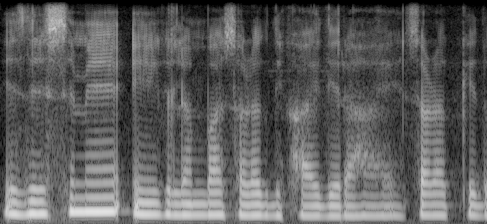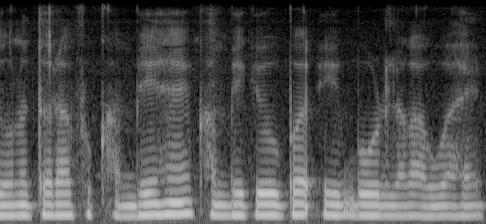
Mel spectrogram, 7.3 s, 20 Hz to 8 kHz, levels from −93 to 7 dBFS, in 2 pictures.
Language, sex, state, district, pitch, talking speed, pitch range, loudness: Hindi, female, Uttar Pradesh, Jyotiba Phule Nagar, 145 Hz, 195 wpm, 135-150 Hz, -17 LUFS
